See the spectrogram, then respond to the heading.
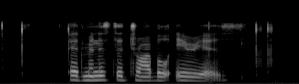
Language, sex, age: English, female, 22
